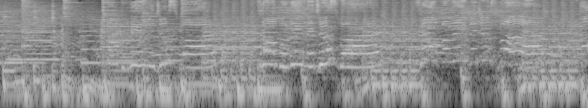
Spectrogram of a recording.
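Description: Live band playing a song through a PA: a voice singing over electric guitar, bass guitar and a drum kit.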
